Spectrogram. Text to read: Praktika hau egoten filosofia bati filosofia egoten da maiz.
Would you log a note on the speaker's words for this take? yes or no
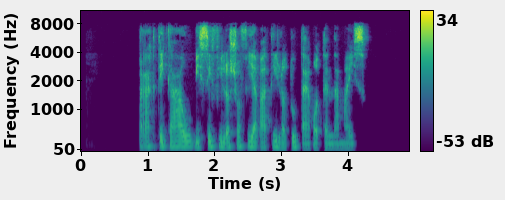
yes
